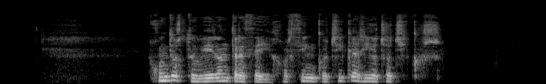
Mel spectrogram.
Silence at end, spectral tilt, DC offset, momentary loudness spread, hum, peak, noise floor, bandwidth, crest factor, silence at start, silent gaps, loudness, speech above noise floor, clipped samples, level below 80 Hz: 1.05 s; -5.5 dB/octave; under 0.1%; 11 LU; none; -4 dBFS; -76 dBFS; 11.5 kHz; 22 dB; 0.65 s; none; -24 LUFS; 53 dB; under 0.1%; -70 dBFS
